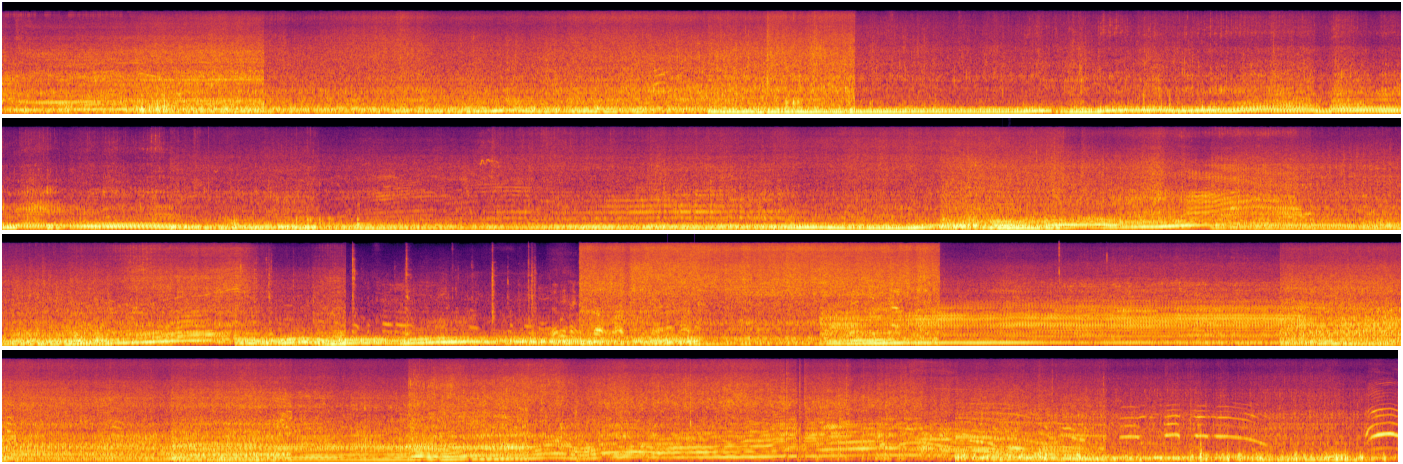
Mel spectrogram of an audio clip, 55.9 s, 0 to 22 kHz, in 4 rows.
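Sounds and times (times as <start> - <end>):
truck engines revving: 0.0 - 55.9.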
